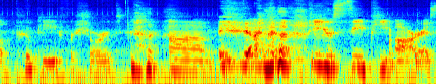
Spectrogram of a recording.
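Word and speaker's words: PUCPR: pontifical catholic university of parna we call it pookie for short um p-u-c-p-r is how it's spelled uh the but we pronounce it pooky because brazil you don't prince it's a long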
